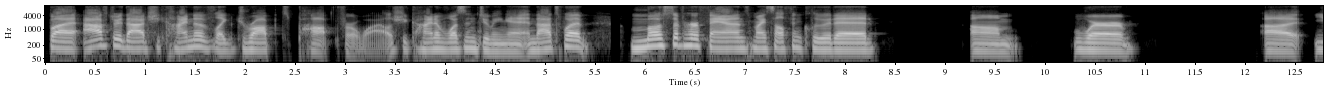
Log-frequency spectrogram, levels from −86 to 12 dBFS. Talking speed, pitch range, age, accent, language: 140 wpm, 125-145 Hz, 20-39, American, English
